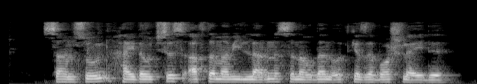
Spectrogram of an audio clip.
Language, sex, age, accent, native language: Uzbek, male, 18-24, Jizzax, Uzbek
